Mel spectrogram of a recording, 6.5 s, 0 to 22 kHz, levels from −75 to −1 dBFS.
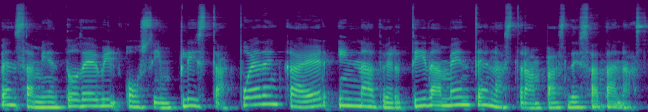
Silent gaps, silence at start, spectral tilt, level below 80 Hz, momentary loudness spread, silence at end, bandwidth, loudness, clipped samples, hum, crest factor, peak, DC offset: none; 0 s; -5 dB/octave; -76 dBFS; 3 LU; 0 s; 19 kHz; -19 LUFS; under 0.1%; none; 18 dB; -2 dBFS; under 0.1%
